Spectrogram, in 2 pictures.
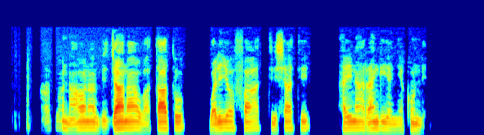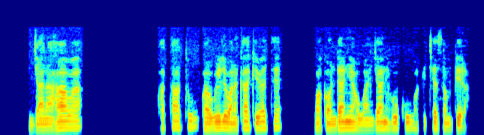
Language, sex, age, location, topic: Swahili, male, 18-24, Wajir, education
